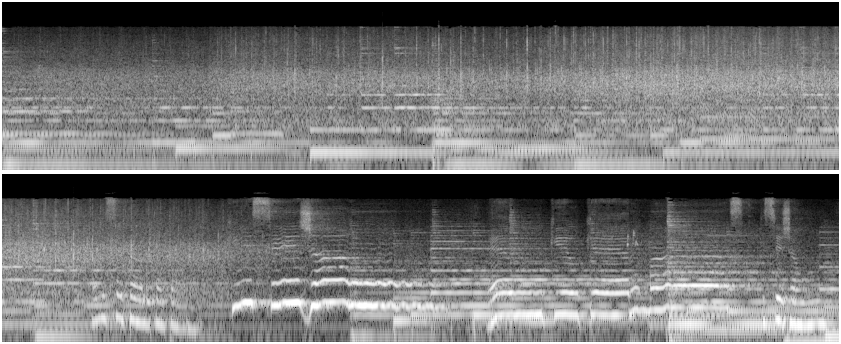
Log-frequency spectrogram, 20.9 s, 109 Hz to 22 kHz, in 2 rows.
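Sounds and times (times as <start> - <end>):
congregation applauding at a church preaching service: 0.0 - 14.8
sustained instrumental tones: 0.0 - 15.6
speech: 11.9 - 18.8, 20.1 - 20.9.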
